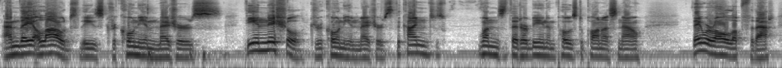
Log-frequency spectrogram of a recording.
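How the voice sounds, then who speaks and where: An Irish podcast host runs a live stream, rambling through hesitant casual commentary full of fillers and restarts while sipping beer. His voice is medium-pitched and a little slow.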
